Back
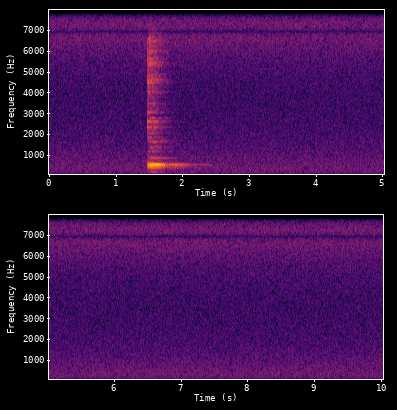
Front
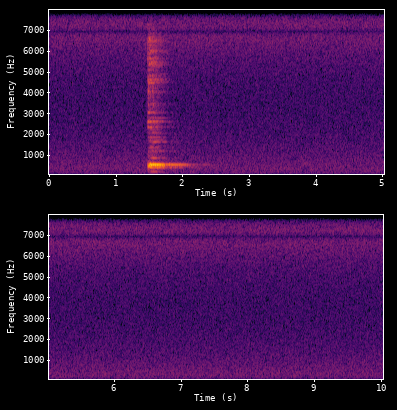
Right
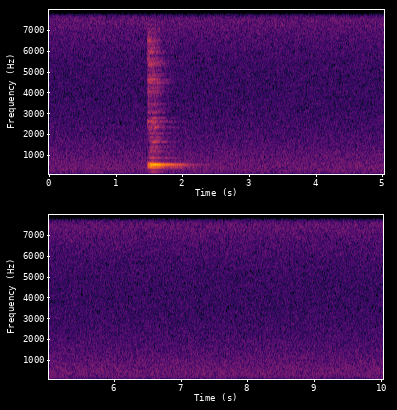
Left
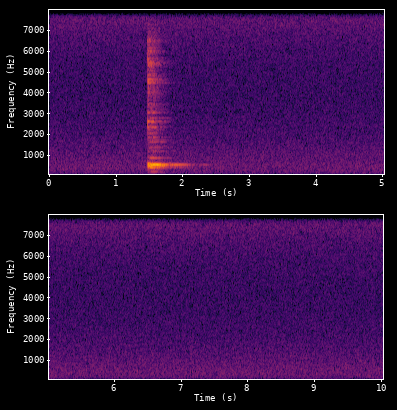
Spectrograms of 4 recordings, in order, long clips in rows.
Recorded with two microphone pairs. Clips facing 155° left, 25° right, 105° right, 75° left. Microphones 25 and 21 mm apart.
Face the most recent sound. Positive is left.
turn(degrees=125)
